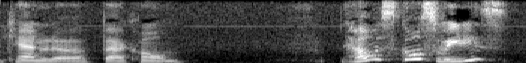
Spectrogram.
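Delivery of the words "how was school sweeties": much higher, sweet motherly voice. Acted. Mother greeting her kids after school, sweet and high. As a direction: ask it like a loving mom. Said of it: "she asked".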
